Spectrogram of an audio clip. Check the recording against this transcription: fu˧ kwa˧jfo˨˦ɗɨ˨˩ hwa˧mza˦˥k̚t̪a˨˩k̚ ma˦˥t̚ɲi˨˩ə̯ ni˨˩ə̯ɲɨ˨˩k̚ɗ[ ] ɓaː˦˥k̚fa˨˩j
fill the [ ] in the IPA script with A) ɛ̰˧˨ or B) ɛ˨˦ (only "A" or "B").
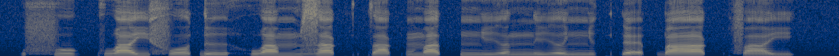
A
